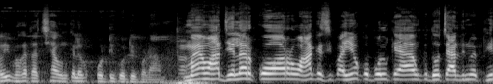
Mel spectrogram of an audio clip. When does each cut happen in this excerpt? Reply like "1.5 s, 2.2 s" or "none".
1.7 s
